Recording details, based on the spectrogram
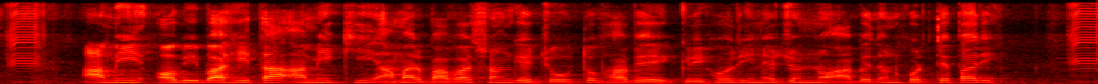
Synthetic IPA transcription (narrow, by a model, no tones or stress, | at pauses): amiɔbibaɦit̪aʔamikiamaɾbabaɾʃɔŋɡed͡ʑowt̪obʱabeɡɾiɦoɾineɾd͡ʑonːoabed̪onkoɾt̪epaɾi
